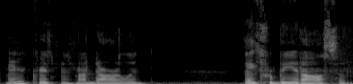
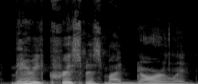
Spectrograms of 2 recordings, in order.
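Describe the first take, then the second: First: High, sweet Southern country lilt; hamming up the country waitress; country accent. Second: A touch of Southern country sweetness; lightly imitating the country waitress; country accent. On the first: Retold or imitated. Vlogger replaying the waitress's farewell in a high sweet Southern country accent. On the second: Vlogger imitating the waitress, a touch of Southern country accent. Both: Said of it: "just countryed it up".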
